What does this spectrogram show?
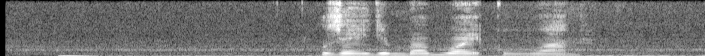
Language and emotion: Russian, neutral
